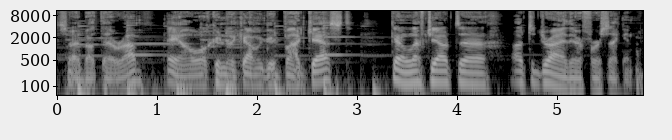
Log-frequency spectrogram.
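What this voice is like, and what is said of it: Hoarse, strained voice. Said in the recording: “also a day when I lost my voice, apparently ... I'm literally clearing my throat.”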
